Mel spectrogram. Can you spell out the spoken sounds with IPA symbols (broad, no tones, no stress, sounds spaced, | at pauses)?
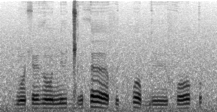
b õ ɬ ø ð õ n ɨ ɡ͡ǁ ɨ θ əː f ɨ k p o b ɨː f o k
